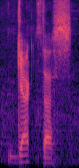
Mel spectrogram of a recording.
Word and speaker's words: Gaktas: Gaktas. Gaktas. Ga as in gammon. Ga. And tas as in jack.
